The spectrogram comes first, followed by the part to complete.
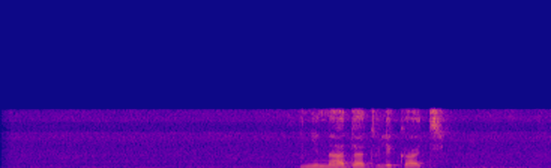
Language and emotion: Russian, neutral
